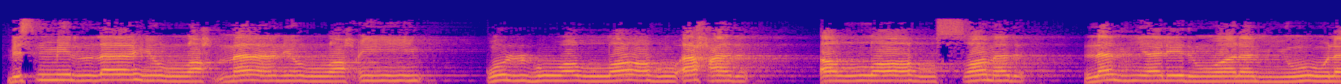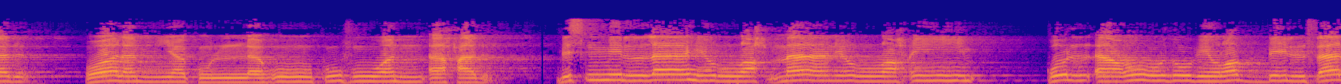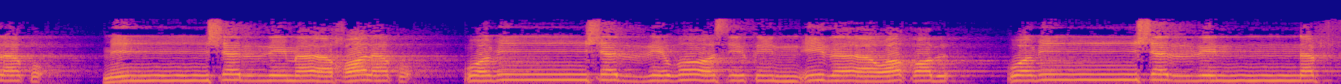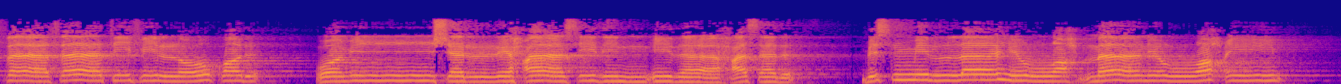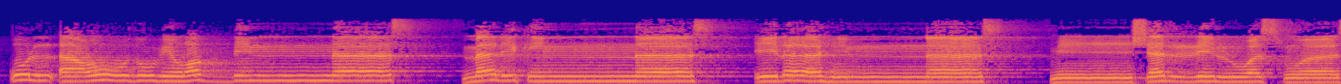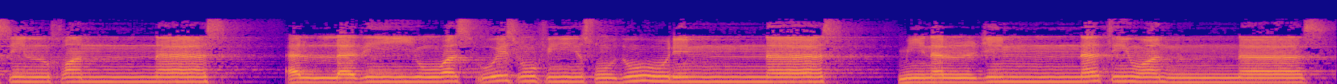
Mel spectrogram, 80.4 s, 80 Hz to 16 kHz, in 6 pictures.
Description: tartil_menshavi_page_604.mp3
